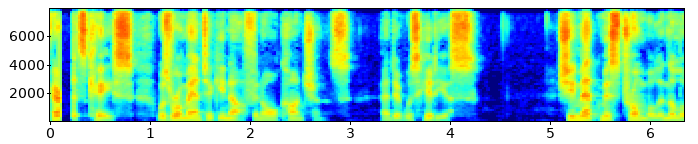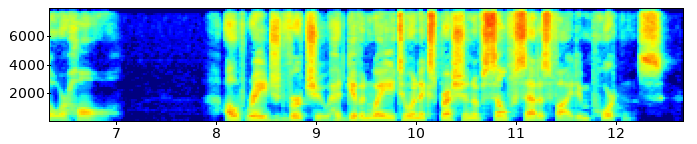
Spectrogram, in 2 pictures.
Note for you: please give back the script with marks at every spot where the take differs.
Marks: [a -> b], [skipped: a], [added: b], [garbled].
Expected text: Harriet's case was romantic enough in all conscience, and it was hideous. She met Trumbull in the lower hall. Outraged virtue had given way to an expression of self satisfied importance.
Harriet's case was romantic enough in all conscience, and it was hideous. She met [added: Miss] Trumbull in the lower hall. Outraged virtue had given way to an expression of self satisfied importance.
